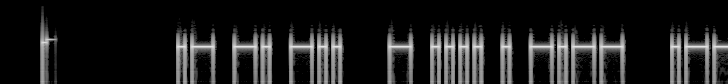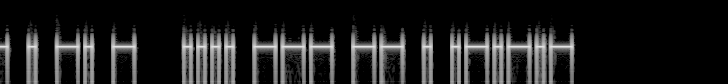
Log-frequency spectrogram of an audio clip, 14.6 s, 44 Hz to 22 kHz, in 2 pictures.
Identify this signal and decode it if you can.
Morse code, heard as a keyed tone, about 17 wpm, 700 Hz. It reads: AND THEY WENT HOME.
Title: Sentences from Top 200 Words 17wpm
